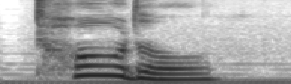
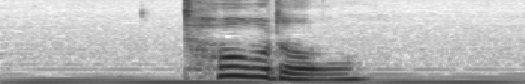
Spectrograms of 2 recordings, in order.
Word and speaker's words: total: at one more word total total in this word the very first letter is letter t since it is the first letter in the word the normal t sound is preserved of course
